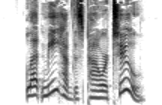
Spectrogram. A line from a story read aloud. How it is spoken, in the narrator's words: he exclaimed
